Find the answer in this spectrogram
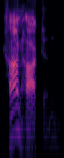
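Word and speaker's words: Cohocton: the confluence of the conhoctan yes you'll see it's spelled cohoctin but it's supposed to be conhocton uh and the tioga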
